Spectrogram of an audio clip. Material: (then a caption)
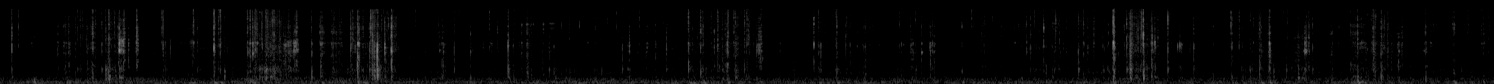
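Soap. A hand-held, solid white soap bar with red bits is scraped and cut with a dark knife blade, and crumbly shavings fall onto a pile of soap flakes below. Dense, bright crackling and crisp crumbling textures run throughout, with louder bursts of scraping near the start and again toward the end.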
